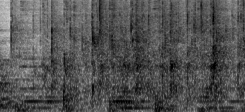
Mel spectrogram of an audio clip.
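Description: An audience clapping in a dense patter of claps, with steady background music playing underneath.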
